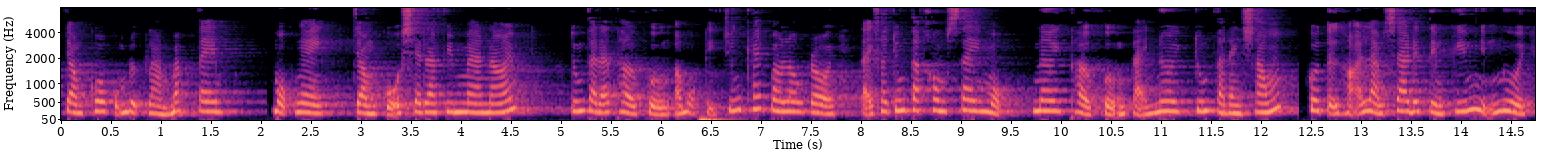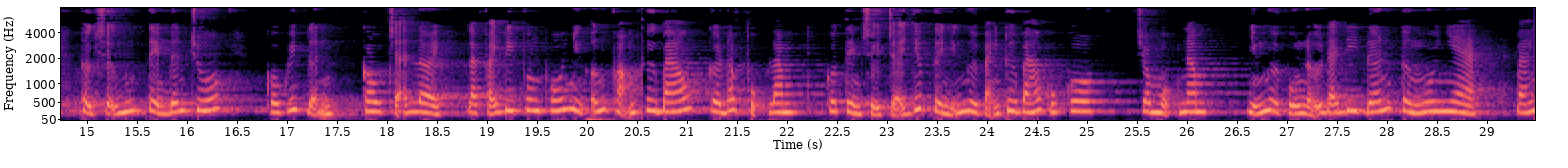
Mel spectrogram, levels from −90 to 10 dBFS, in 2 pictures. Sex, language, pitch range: female, Thai, 230-275 Hz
